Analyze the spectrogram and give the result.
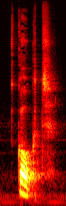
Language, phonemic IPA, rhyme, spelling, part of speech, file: Dutch, /koːkt/, -oːkt, kookt, verb, Nl-kookt.ogg
- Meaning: inflection of koken: 1. second/third-person singular present indicative 2. plural imperative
